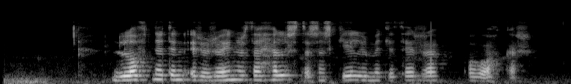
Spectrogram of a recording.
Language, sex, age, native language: Icelandic, female, 40-49, Icelandic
